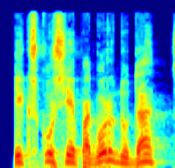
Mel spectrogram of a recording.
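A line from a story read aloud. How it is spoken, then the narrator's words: Plain. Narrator (Russian): спросила она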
